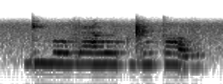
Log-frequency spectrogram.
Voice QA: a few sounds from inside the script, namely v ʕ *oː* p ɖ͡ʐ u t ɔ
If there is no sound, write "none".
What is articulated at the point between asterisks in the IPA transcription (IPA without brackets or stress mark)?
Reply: ɤː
